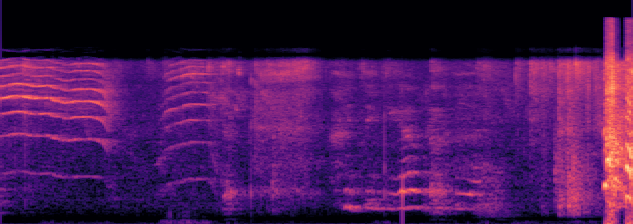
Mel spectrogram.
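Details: Aggressive young kitten picking on the household dog: two high, drawn-out harmonic meows open the first two seconds, followed by lower wavering voice-like sounds and a sudden loud noisy burst at the end.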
